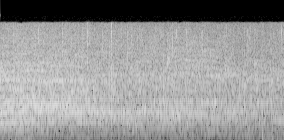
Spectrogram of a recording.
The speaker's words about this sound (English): Senior for Bentworth, Aiden McMurray, comes off to some applause from the Bentworth fans as well.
